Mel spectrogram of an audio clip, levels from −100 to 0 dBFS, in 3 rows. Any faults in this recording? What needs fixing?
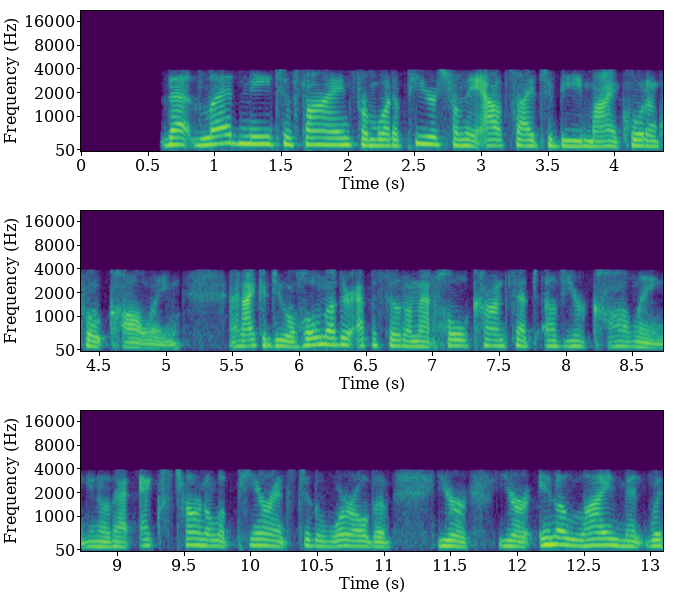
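Throughout the speech, G.729 codec damage is plainly audible: nothing above 4 kHz survives, and the voice sounds rough and faintly synthetic, as if rebuilt from a filter, pitch predictor and sparse pulses, which fits an 8 kbit/s G.729 link. A plain band-limit would only dull the sound, without this buzzy graininess. Carrying the call over a wideband codec such as G.722 or Opus would prevent it.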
